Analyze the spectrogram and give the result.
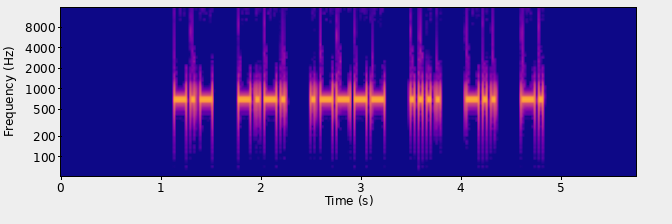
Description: Morse code, heard as a keyed tone, about 28 wpm, spaced as for 20 wpm, 700 Hz. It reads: KC1HDN
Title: USA Call Signs - 2x Character Spacing - 28wpm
